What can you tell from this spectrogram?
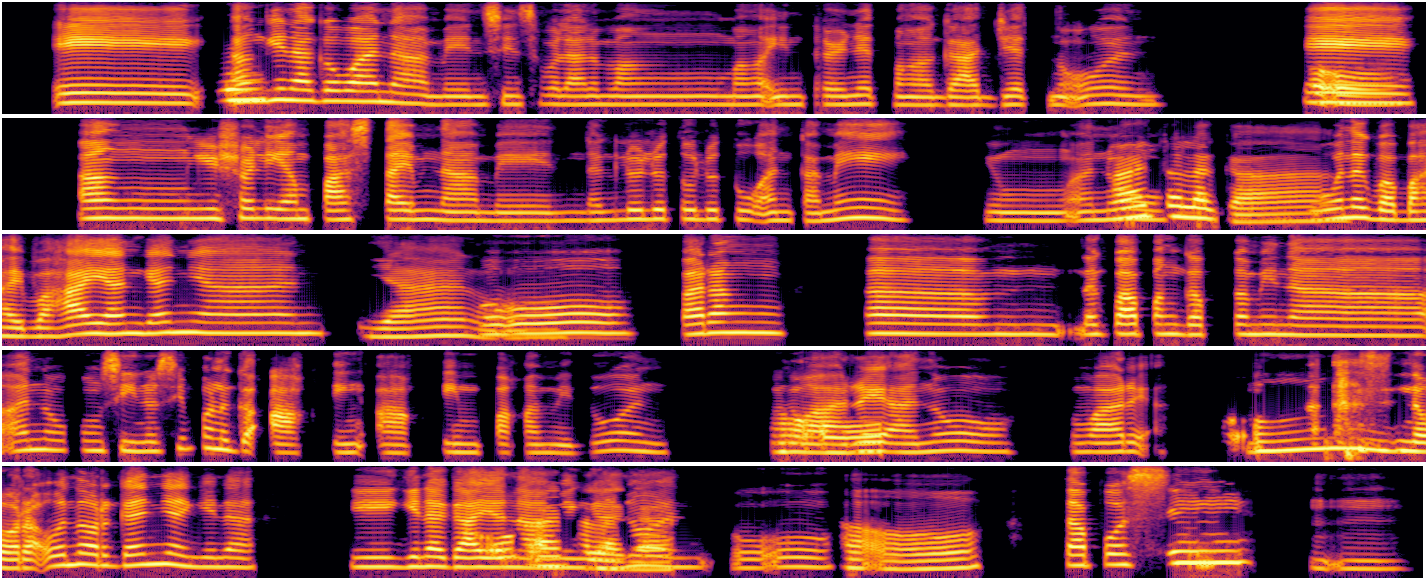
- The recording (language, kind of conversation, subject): Filipino, podcast, Anong alaala ng pamilya ang pinakamatamis para sa’yo?
- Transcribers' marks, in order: none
